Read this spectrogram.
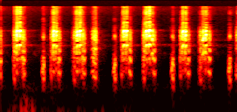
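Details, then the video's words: A chukar partridge in the mountains gives a fast, harsh series of clucking chuk notes, about three per second, steady and loud, with no other clear sounds. "Хониши Кабки Маст"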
